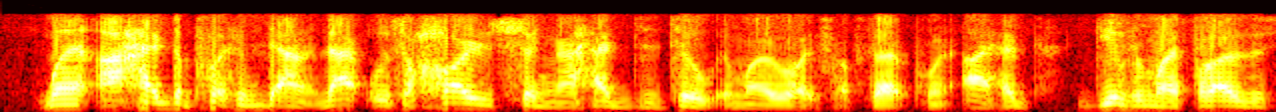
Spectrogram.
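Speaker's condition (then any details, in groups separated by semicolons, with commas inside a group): Traumatic brain injury; traumatic brain injury from being trapped in a fire; at least 20 years since injury; noticeable voice challenge, people ask about voice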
